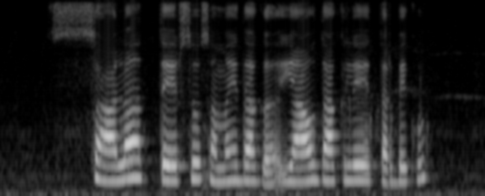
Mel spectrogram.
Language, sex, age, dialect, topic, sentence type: Kannada, female, 31-35, Dharwad Kannada, banking, question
